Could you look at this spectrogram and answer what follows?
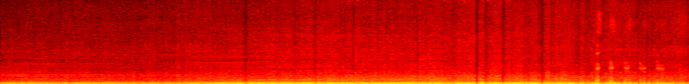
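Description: A motorcycle engine runs steadily during a break-in ride, with a constant droning roar and wind rush and small shifts in pitch as the rider moves through the revs.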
